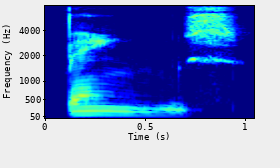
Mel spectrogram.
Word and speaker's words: bangs: Remember with NGS, it makes a soft G. Bangs.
